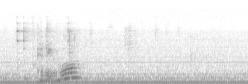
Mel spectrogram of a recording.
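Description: A few light clinks, like a utensil or cup tapping a dish, then a short wordless vocal sound from a man that rises in pitch, under a second long.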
